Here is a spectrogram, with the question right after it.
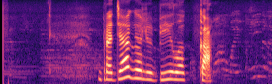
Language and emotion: Russian, neutral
